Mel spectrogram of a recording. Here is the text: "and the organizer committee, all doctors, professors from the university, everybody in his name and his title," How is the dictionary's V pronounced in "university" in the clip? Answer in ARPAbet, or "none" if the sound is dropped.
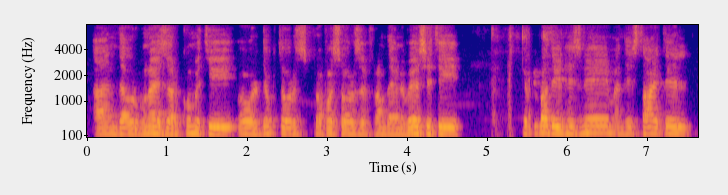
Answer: V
